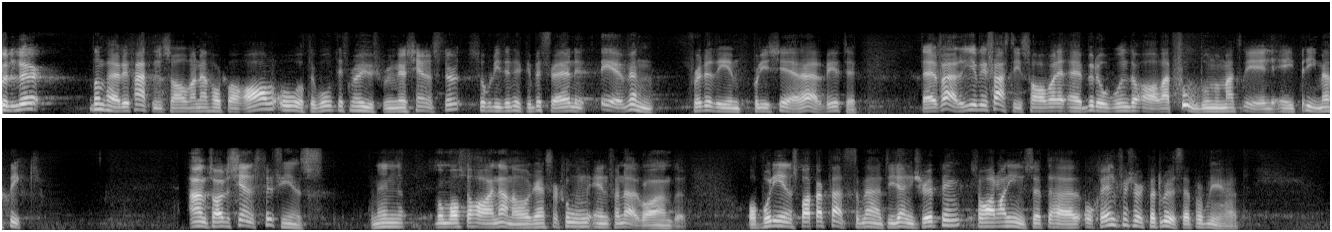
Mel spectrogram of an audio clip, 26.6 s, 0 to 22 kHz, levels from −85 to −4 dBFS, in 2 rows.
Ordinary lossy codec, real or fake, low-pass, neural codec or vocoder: none; fake; 7.2 kHz; codec, 16 kHz, 1 kbps, X-Codec, HuBERT features, trained on balanced general audio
